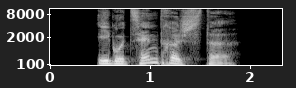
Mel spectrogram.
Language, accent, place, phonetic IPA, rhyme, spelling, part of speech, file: German, Germany, Berlin, [eɡoˈt͡sɛntʁɪʃstə], -ɛntʁɪʃstə, egozentrischste, adjective, De-egozentrischste.ogg
- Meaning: inflection of egozentrisch: 1. strong/mixed nominative/accusative feminine singular superlative degree 2. strong nominative/accusative plural superlative degree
